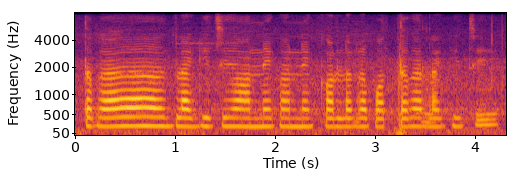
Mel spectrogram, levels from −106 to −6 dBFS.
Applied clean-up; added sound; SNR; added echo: none; none; none; none.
